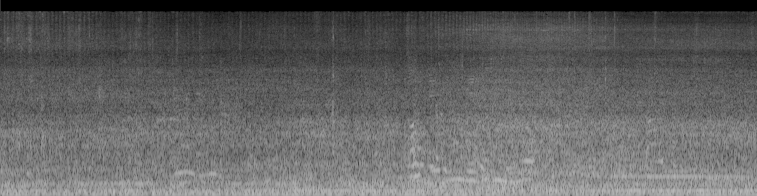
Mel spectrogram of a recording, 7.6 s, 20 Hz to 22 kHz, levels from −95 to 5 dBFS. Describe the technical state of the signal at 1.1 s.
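At 1.1 s the signal is intact, with no audible technical fault at that moment.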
